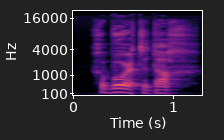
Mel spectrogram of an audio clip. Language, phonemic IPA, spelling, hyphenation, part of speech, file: Dutch, /ɣəˈboːr.təˌdɑx/, geboortedag, ge‧boor‧te‧dag, noun, Nl-geboortedag.ogg
- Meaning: day of a person's birth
